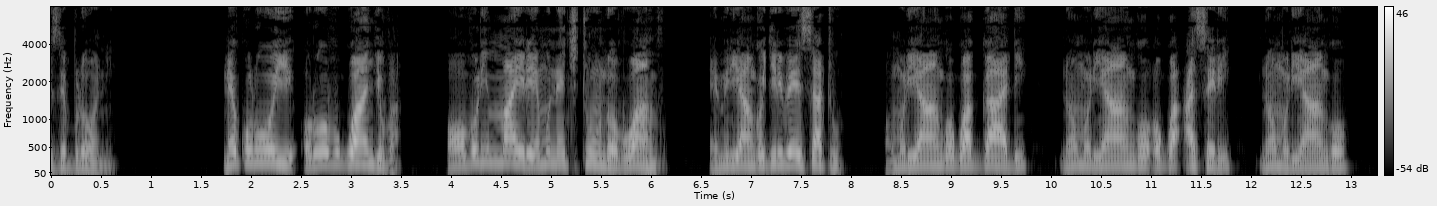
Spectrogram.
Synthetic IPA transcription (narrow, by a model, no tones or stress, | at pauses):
zebuloːnḭ | ne̞kulujiʔo̞lwo̞ːβuɡwaːɲɟiβa̰ | oβulimːaiɾe̞mune̞ci̥tuːndo̞ːβuwaːɱvu | e̞miɾjaːŋɡo̞ɟiɾiβe̞ːsatṵ | omuljaːŋɡo̞ɡwaɡːaːdi | no̞ːmuljaːŋɡo̞ʔːɡwaʔase̞ɾi | no̞ːmuljaːŋɡo̞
